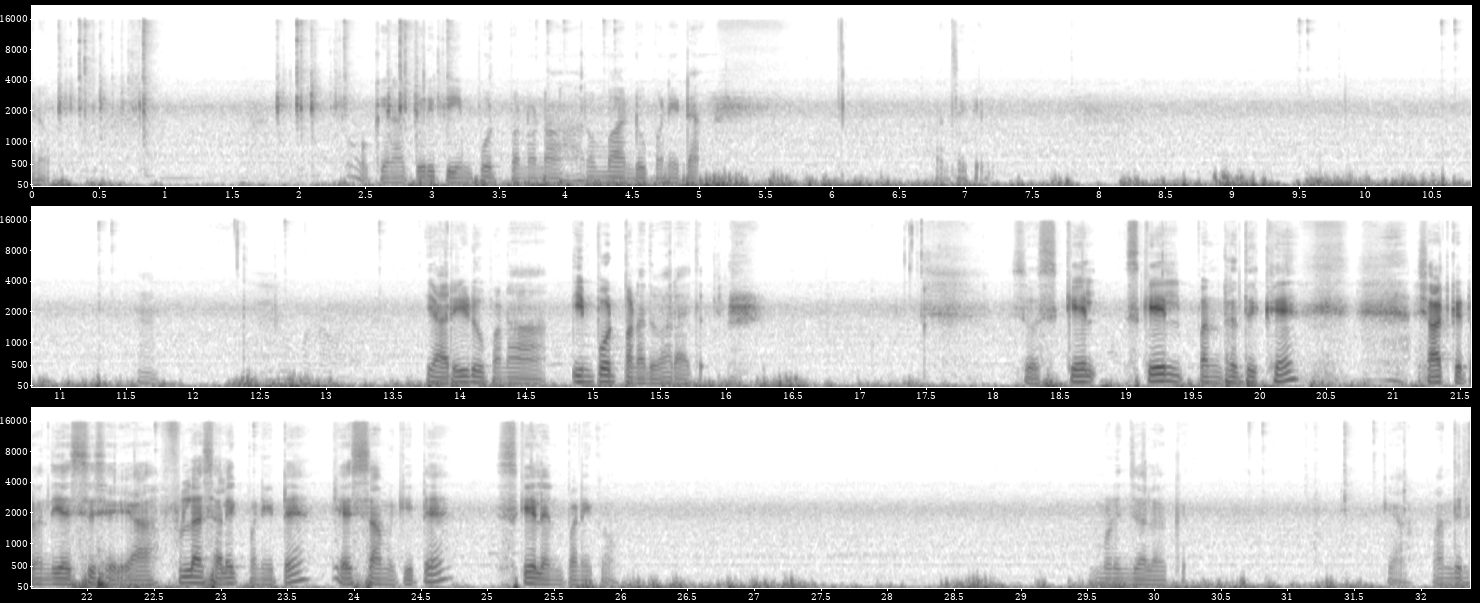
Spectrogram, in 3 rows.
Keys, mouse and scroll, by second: 0.5 ctrl+shift+z, 2.2 ctrl+shift+z, 3.1 ctrl+shift+z, 3.9 click, 4.3-7.3 drag, 9.5 click, 12.7-13.6 drag, 22.5 drag, 22.9 drag, 23.2 click, 23.8 s, 30.7 click, 31.7-32.3 shift+middle drag.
